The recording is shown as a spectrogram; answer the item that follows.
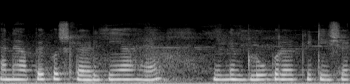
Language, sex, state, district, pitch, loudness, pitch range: Hindi, female, Chhattisgarh, Bilaspur, 225 Hz, -16 LUFS, 220-235 Hz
